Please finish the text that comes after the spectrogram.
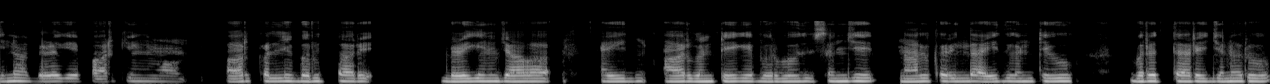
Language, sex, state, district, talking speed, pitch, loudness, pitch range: Kannada, male, Karnataka, Bijapur, 95 wpm, 140 Hz, -25 LUFS, 140-145 Hz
